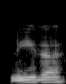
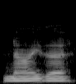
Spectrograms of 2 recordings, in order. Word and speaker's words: neither: you could also say neither has two pronunciations neither neither nor all of those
